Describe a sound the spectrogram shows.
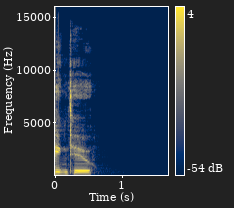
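A man asks a short question in a clear, close voice.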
